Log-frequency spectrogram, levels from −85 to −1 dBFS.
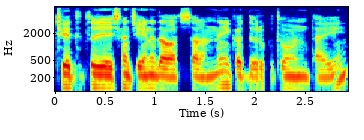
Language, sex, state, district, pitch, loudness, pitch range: Telugu, male, Telangana, Nalgonda, 115 Hz, -17 LUFS, 110-120 Hz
